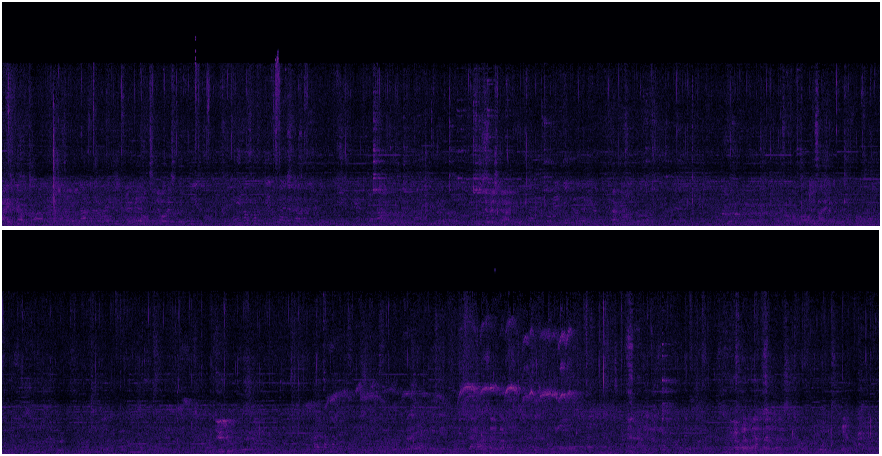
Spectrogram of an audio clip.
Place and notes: Aarau, Kronengasse, Evening, Schweiz - Kronengasse
After Kirchplatz back in the streets the walk continues through the Kronengasse, where again some people in restaurants chat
